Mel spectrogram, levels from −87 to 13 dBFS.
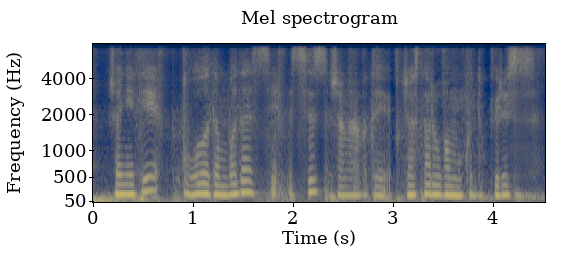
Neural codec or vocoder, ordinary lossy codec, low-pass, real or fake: codec, 24 kHz, 0.9 kbps, DualCodec; none; 7.2 kHz; fake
